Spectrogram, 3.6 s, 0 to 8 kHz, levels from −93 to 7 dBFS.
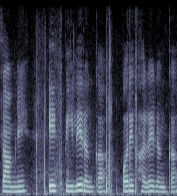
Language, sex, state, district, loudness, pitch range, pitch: Hindi, female, Chandigarh, Chandigarh, -18 LUFS, 195-215 Hz, 205 Hz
